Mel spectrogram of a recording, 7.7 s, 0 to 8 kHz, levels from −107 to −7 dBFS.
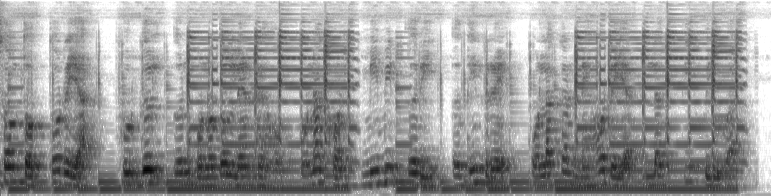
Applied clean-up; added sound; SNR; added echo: none; Electric guitar; 6 dB; reverberation time 0.3 s.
